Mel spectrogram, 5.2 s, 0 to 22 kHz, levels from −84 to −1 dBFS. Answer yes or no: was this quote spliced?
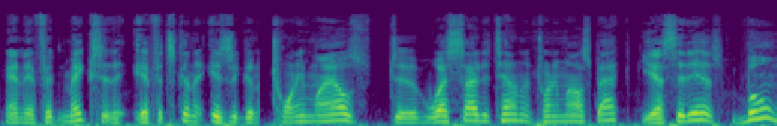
yes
